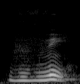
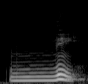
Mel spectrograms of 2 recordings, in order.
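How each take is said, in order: First: The vowel is a long, tense ee sound. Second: The same.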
